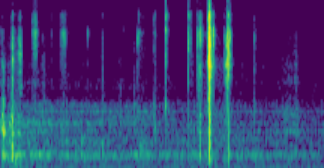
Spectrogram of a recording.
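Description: Clear plastic film over a diamond-painting canvas crinkling as it is handled, heard as scattered faint clicks and crackles, the two loudest about three seconds in.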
